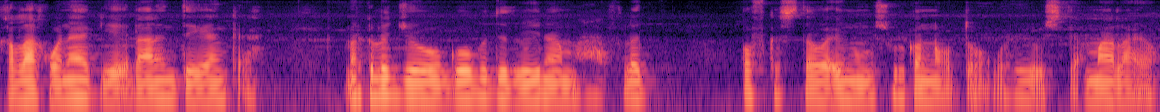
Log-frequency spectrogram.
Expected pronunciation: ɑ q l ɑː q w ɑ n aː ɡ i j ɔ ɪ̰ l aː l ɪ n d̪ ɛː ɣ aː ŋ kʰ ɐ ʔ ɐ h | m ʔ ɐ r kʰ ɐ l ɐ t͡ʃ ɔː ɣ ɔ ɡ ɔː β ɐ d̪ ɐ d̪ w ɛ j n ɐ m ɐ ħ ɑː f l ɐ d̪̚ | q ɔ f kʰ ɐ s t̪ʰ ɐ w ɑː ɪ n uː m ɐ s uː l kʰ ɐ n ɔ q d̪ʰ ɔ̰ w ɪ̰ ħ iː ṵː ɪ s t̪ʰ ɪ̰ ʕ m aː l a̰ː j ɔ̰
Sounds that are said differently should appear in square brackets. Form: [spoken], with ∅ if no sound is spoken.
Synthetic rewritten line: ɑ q l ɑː q w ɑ n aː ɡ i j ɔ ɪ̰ l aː l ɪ n d̪ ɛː ɣ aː ŋ kʰ ɐ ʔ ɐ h | m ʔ ɐ r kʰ ɐ l ɐ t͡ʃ ɔː ɣ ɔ ɡ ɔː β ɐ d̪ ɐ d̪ w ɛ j n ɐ m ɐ ħ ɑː f l ɐ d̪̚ | q ɔ f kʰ ɐ s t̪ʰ ɐ w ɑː ɪ n uː m ɐ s uː l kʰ ɐ n ɔ q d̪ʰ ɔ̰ w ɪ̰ ħ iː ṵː ɪ s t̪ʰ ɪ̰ ʕ m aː l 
